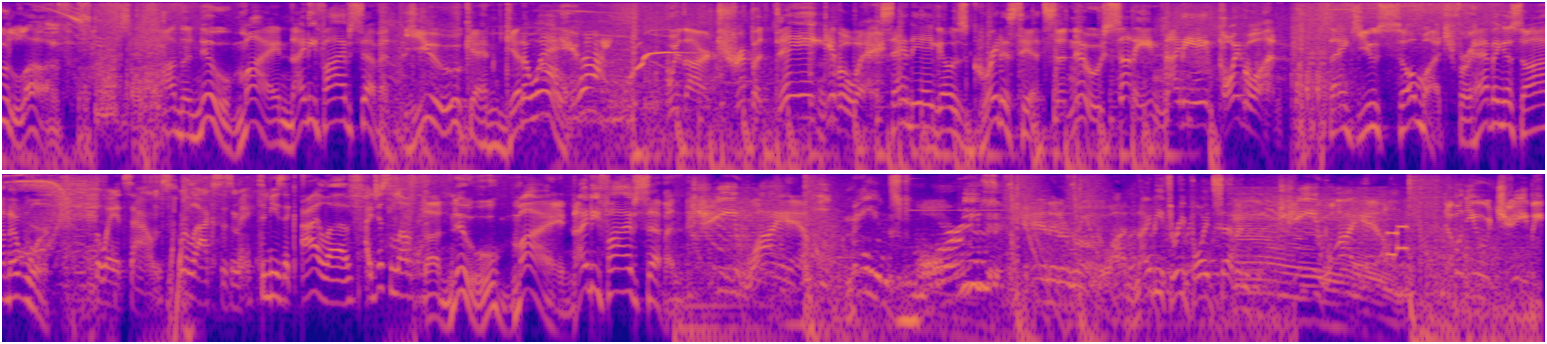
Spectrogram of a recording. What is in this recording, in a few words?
AC Rock Country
